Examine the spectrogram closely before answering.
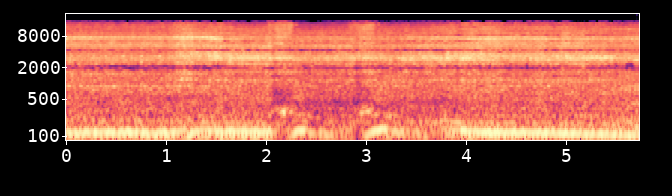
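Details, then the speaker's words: Pontiac Grand Am with newly installed high-flow intake filter holding the MAF: low steady idle with two short throttle blips and a loud breathy intake rush, kept light in a store parking lot; engine revs cleanly, normal. "Aquí ya tenemos la máquina encendida, no sé si se alcanza a escuchar cómo está chupando aire. Vamos a acelerar un poco."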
